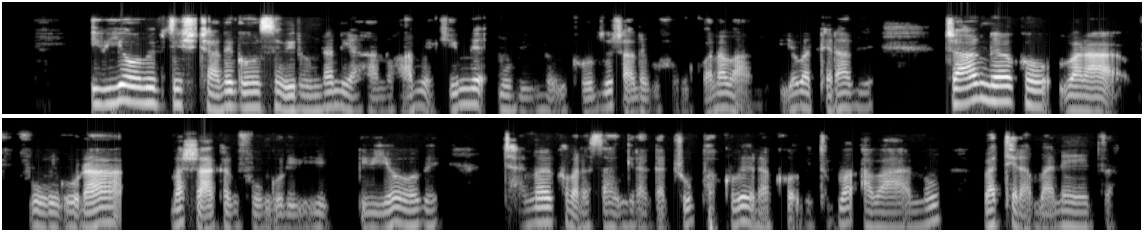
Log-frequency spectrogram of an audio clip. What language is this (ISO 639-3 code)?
run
